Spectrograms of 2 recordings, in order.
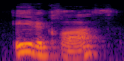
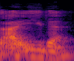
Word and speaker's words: Aida: Swaggart in Germany and it's called Aida now some people already knew this I did not I just thought that was the German pronunciation of ADA cloth or it was just the way some people's the way they wanted to pronounce it but now I have been informed that no is German invented German named and the German name is Aida not Ada cloth and I will be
